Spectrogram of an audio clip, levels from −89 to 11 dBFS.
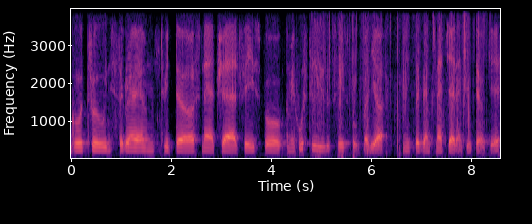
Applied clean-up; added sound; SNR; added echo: neural mask model RNNoise.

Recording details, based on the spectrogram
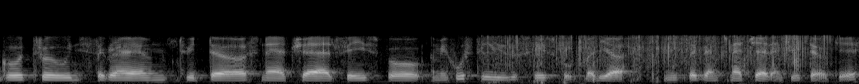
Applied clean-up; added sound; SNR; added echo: none; Crackle; 11 dB; none.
